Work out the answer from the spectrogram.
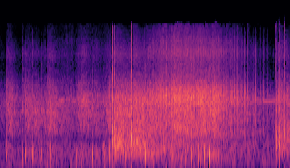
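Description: Fireworks going off: a run of small pops, then from about halfway a dense crackling hiss broken by a few sharp reports, and a quick cluster of sharp bangs near the end.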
